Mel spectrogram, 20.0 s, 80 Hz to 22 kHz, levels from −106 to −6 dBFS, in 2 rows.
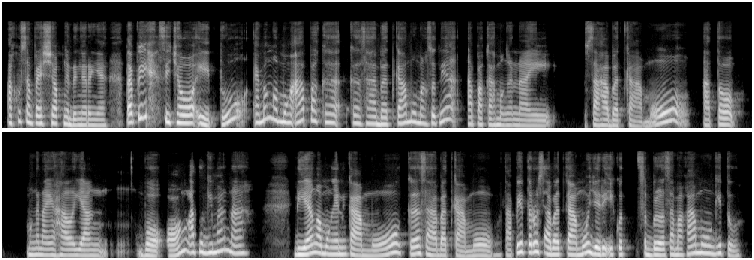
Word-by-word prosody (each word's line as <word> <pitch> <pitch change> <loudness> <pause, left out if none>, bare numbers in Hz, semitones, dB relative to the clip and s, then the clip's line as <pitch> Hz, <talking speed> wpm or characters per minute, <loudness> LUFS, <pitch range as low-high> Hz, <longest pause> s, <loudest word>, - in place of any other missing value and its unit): aku 245 +5 -1
sampai 240 -5 +1
syok 230 0 0
ngedengernya. 180 -3 -2 0.2
Tapi 335 +12 +4 0.2
si 280 - +3
cowok 245 -2 +5
itu 210 +4 +1 0.3
emang 295 +10 +1
ngomong 280 -6 +3
apa 325 -1 -1
ke 265 -3 -2 0.2
ke 240 -2 -2
sahabat 210 -2 -1
kamu? 265 +5 +1
Maksudnya 250 - -2
apakah 200 -3 -4
mengenai 170 -3 -6 0.4
sahabat 175 -2 -4
kamu, 215 - -1 0.2
atau 195 +1 -3 0.5
mengenai 195 -2 -1
hal 180 0 -2
yang 170 -2 -3 0.4
bohong, 170 - +1
atau 270 +1 +2
gimana? 265 -2 +2 0.6
Dia 200 +4 +6
ngomongin 210 -4 +2
kamu 185 +7 0
ke 215 -2 +1
sahabat 175 -7 -2
kamu, 165 +2 -3
tapi 235 +10 +2
terus 270 0 +3
sahabat 200 -3 +3
kamu 200 +5 +3
jadi 205 -2 +6
ikut 200 +1 -1 0.2
sebel 190 -2 +2
sama 190 -1 -1
kamu, 245 +2 +2
gitu? 175 -9 -4
210 Hz, 130 wpm, -23 LUFS, 180-250 Hz, 0.6 s, Dia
